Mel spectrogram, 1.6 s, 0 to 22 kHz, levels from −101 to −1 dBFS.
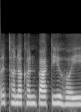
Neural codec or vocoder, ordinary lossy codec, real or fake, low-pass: codec, 16 kHz, 0.2 kbps, FocalCodec; none; fake; 7.2 kHz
